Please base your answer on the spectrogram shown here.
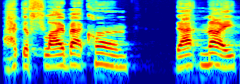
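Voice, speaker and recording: A man in his fifties from Trinidad, a podcast guest telling his past in a casual, lively way, step by step. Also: fairly high pitch, unhurried. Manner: lively, recounts events step by step. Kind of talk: casual storytelling.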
